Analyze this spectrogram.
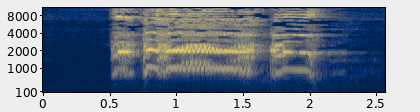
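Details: Red junglefowl call used to lure wild birds into a trap in Vietnam on the morning of 13 December 2021, described as a hen calling a rooster: a loud, harsh, drawn-out crowing phrase with a brief break and a short falling ending, in clean isolation.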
